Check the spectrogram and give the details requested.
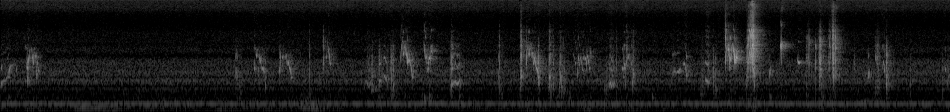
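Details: Budgerigar chatter that begins quietly with scattered chirps, then builds into busier twittering and sharp squeaks toward the end, over a low continuous hum.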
